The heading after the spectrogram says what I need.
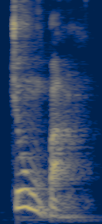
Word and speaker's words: chumpa: se pronuncia chulo tenemos chumpa chumpa Bueno Este esta esta palabra pues viene de Castellano no de chompa pero la vocal o Recuerden que en la escritura no existe por lo tanto tenemos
